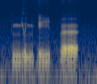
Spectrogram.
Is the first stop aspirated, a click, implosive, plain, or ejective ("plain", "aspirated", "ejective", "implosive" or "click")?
implosive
